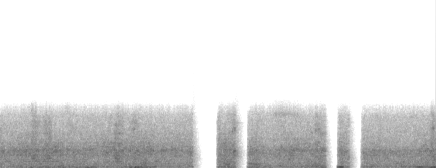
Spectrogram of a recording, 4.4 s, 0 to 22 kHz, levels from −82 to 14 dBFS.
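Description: From the start of the clip to its end at about 4.4 s, a second copy of the speech runs underneath the main signal, trailing it by about 0.83 s and sitting only a few decibels below it. This is an echo leak. The likely cause is a far end on loudspeaker whose echo canceller failed to subtract what its microphone picked up, so that residue was sent back. The delayed copy comes back in scraps or longer stretches, often chopped, thin or distorted.

Between 1.93 s and 2.20 s there is a long network dropout, likely caused by a stretch in which no packets arrived. The receiver extends the last sound as a buzz or hiss that decays over roughly the first tenth of a second, then goes silent for about 0.12 s. Speech resumes with about 0.24 s of material missing, so the sound jumps forward rather than picking up where it broke off.

Three shorter bursts of packet loss follow, at 2.36 to 2.51 s, 3.26 to 3.41 s and 3.50 to 3.64 s. 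Each removes about 120 ms. The decoder papers over each gap with concealment, which sounds like a held, fading buzz or hiss. The second and third bursts end in brief silences of about 20 ms and 10 ms before the signal resumes, with the intervening portion lost.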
